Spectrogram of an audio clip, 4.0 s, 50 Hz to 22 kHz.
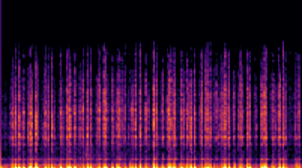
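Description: Fingertips rapidly tap and scratch a medium, fluted, glossy orange bowl, likely glazed ceramic, that sits hollow and empty upside down over the microphone. The result is a quick, irregular patter of deep, muffled thumps with almost no ring, over a faint scratchy texture and a thin steady tone near 1.2 kHz.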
